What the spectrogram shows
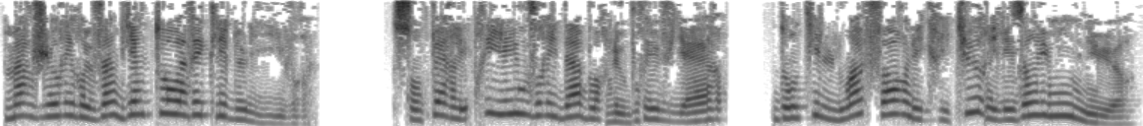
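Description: A woman narrating a historical storybook in a calm, even reading voice. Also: mid-range voice, no room sound, dull audio. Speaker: audiobook narrator.

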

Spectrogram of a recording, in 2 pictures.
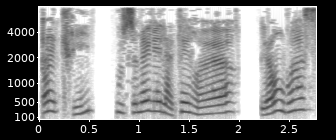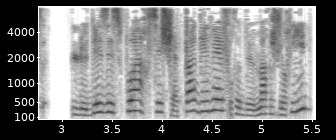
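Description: A woman narrating an audiobook in an even, measured reading voice. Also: a little high. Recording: dry, slightly muffled recording.

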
